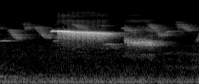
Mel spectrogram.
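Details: Short burst of Horsfield's bushlark training song from 2022: a single strong, slightly falling whistle followed by a softer slurred note and faint twitters, over low steady hum.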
